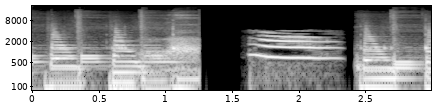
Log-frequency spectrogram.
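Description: A cat meows once, clear and drawn out, between stretches of narration in a fairy-tale telling.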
